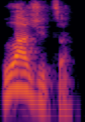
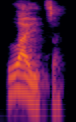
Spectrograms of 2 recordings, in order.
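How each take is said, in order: First: Said in the usual way. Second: Λάιτσα with the zh sound dropped; dialect pronunciation. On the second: Shown as a demonstration. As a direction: say λάιτσα as laitsa, gliding from a to i. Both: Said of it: "Προφέρεται και ως".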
